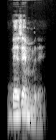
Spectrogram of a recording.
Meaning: December
- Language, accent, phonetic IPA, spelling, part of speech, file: Catalan, Valencia, [deˈzem.bɾe], desembre, noun, LL-Q7026 (cat)-desembre.wav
